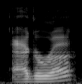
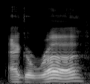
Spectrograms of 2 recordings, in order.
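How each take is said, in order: First: The r part gets no extra emphasis. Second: The r part gets more emphasis. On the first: "I believe it is pronounced agora" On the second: "with a little bit more emphasis on the r"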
